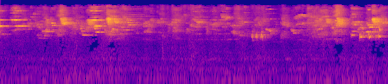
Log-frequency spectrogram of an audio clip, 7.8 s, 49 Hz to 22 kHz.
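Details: A tropical mockingbird of about 7 months gives a softer, more distant-sounding stream of quick mixed chirps and short buzzy phrases.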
